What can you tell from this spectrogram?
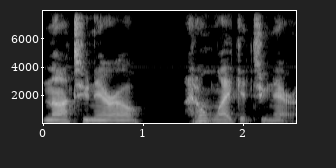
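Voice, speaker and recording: A bright, sharp male tone, very cleanly recorded against a silent background. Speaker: podcast host. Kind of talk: casual banter, comedic chat.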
